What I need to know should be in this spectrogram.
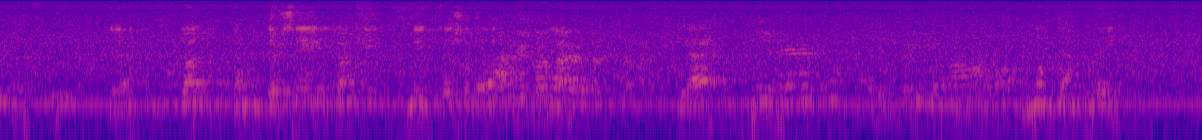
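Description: An elderly man speaks softly, close by.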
